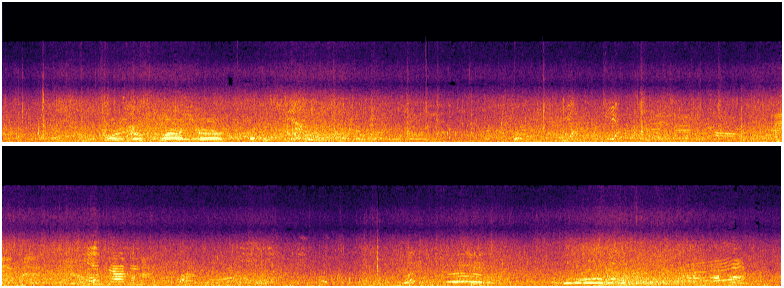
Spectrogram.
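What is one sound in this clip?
A boy calls out and chatters nearby.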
